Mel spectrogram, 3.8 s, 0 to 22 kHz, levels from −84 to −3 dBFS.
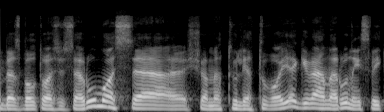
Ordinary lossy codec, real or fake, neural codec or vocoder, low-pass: Opus, 32 kbps; real; none; 14.4 kHz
